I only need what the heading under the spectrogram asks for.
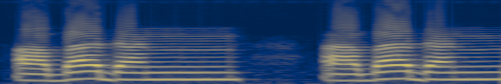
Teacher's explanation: تو یہاں پر غور کر لیجئے، یہاں پر اخفا نہیں کریں گے، یعنی کہ نون کی آواز کو ناک میں نہیں چھپائیں گے، غنہ نہیں کریں گے۔ یہاں ہم سنگل پڑھ رہے ہیں تو یہاں ہم اس کی آواز برقرار رکھیں گے، آبادن، آبادن۔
